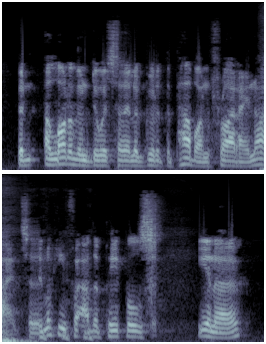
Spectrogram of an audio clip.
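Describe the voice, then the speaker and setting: With an Australian accent, a man talks at a very fast pace at medium pitch with ordinary pitch variation. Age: 60s. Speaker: martial arts instructor. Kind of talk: casual chat. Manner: halting, many fillers.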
